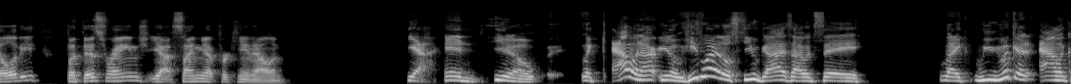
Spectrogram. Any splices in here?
no; 0 cuts

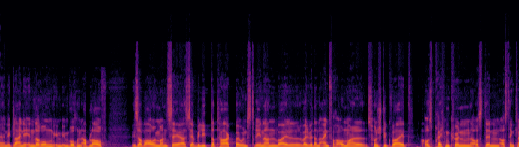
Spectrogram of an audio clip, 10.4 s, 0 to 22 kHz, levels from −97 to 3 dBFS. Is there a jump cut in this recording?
no; 0 cuts

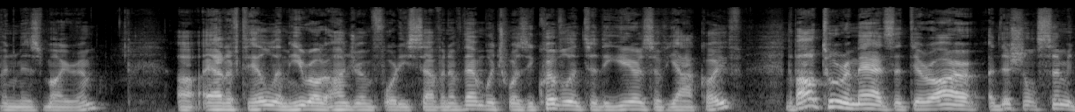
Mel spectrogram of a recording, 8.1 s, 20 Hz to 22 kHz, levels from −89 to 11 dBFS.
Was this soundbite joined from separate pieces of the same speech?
yes; 1 cut; at 5.9 s

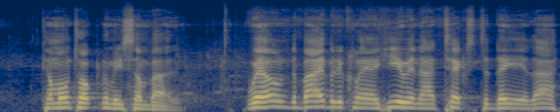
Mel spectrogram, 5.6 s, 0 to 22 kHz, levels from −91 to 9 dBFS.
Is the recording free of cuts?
yes; 0 cuts

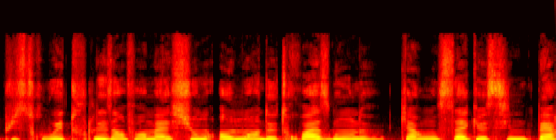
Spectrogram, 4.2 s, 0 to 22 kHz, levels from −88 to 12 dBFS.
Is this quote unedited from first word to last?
yes; 0 cuts

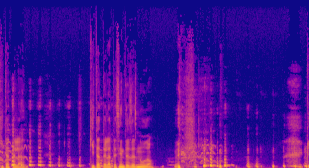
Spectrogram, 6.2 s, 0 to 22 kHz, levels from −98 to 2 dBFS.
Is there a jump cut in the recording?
no; 0 cuts

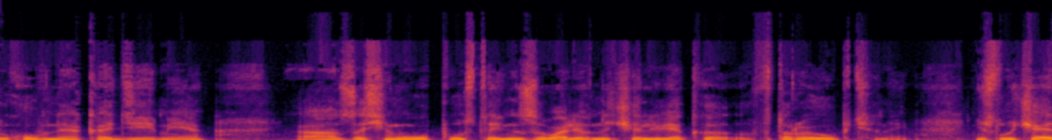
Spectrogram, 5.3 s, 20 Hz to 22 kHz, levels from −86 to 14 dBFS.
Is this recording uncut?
no; 1 cut; at 1.4 s

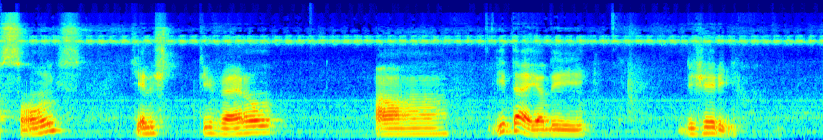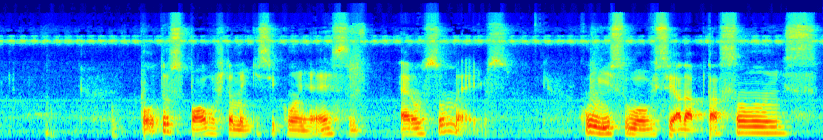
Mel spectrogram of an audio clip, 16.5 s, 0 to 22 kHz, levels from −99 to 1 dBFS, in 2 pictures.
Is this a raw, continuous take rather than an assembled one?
no; 2 cuts; at 12.1 s, 14.0 s

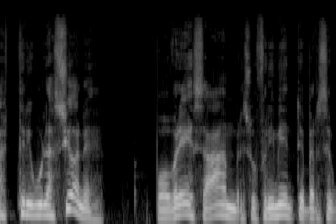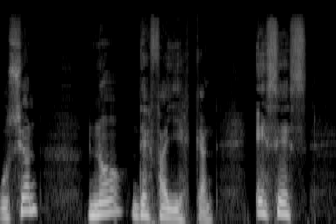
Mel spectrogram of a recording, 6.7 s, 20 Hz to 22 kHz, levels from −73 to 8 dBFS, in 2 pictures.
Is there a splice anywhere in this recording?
no; 0 cuts

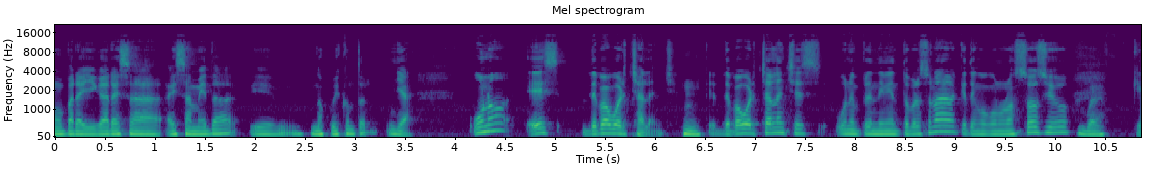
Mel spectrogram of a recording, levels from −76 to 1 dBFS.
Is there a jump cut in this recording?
no; 0 cuts

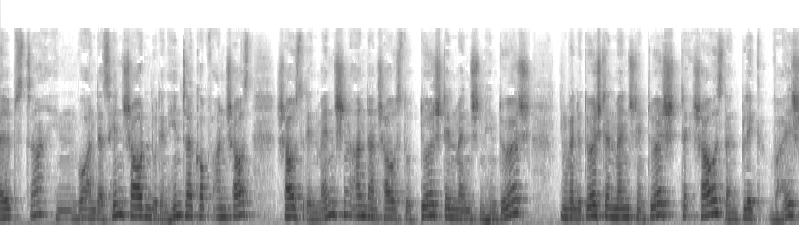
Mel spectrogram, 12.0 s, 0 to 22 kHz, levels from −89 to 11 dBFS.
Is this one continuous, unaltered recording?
no; 1 cut; at 10.9 s

